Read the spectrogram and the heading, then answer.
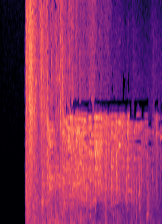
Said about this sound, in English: That's what it sounds like when a burglar kicks in the door of a dark house that looks like no one is home.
